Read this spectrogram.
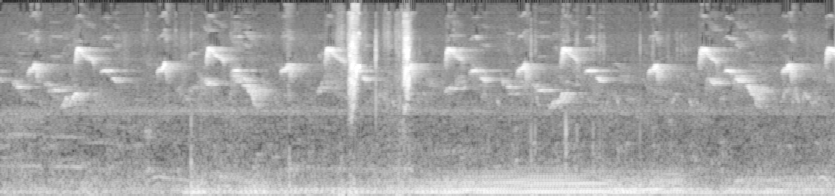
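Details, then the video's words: A recently caught male Javan white-eye in the taming stage, learning sounds, calls in rapid, high, falling chirps about two a second, with two loud clacks midway and a low rumbling background noise later. "Konin ijoan jantan bahan baru dapat pikat dalam proses penjinakan belajar bunyi"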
